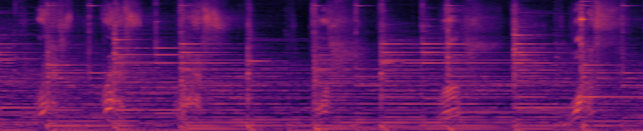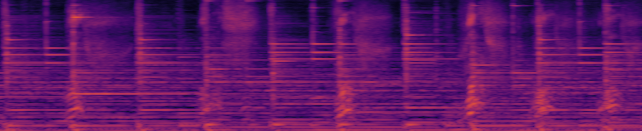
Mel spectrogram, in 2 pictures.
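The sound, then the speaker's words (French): Short, yappy barks from a small dog repeat in time with a bouncy song, landing on the beat over steady drums and bright backing music, loud and up front. “a un petit chien. Il est waf, il est ouf”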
